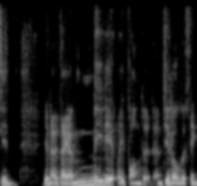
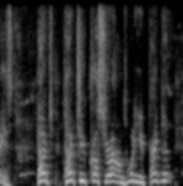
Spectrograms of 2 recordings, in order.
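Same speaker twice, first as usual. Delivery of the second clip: mock shouting, much higher. Retelling how a man yelled at the boys doing laps in the pool, imitating someone yelling. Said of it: "and he's yelling at them".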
